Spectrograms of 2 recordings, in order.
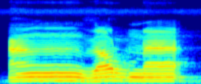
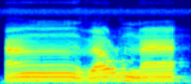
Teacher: ان میں اخفا کریں گے، را کو پر پڑھیں گے، موٹا پڑھیں گے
